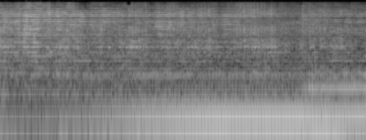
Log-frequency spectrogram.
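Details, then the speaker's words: Philco stereophonic record player, amplifier switched on before restoration: a loud, steady low hum swells up and holds, unaffected by the volume control, from amplifier filter capacitors needing a recap; idler wheel grinds and the platter doesn't spin. "then in kicks the loud hum. So you got a couple problems here. Let me turn the volume down on this thing. And if you notice, the volume doesn't affect the level of the hum."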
